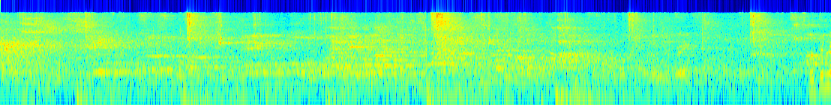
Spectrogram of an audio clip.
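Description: A shuttlecock is struck sharply with a racket again and again.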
